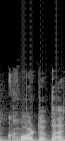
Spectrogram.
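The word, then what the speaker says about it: Córdoba: So Kevin and Anne Marie wanted to visit Cordoba, and so we all went to Cordoba together.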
